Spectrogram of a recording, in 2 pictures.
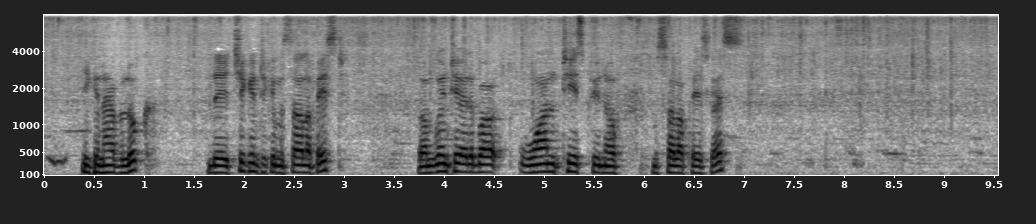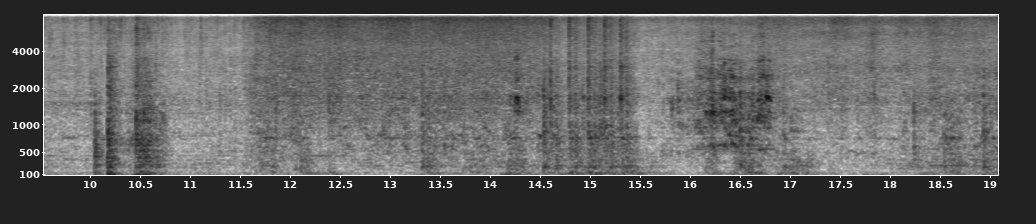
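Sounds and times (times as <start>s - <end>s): food sizzling in a pan: 0.0s - 19.0s
metal spoon stirring: 14.1s - 17.2s.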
